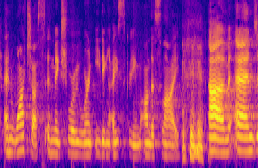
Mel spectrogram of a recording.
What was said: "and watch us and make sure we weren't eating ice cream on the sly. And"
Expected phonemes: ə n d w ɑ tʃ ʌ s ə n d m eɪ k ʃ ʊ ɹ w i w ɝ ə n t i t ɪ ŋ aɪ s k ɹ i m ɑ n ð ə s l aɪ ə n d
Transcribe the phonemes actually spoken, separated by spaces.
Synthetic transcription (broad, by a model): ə n w ɑ tʃ ʌ s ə n m eɪ k ʃ ʊ ɹ w i w ɝ ə n t i t ɪ ŋ aɪ s k ɹ i m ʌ n ð ə s l aɪ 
